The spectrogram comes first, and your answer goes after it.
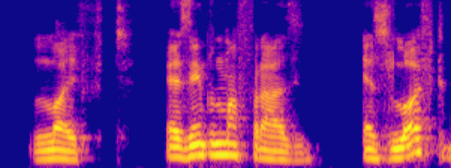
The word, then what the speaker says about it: läuft: Um exemplo, läuft. Então, a escrita é L-A umlaut, U-F-T, mais esse A umlaut com U soa como oi, läuft, läuft.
